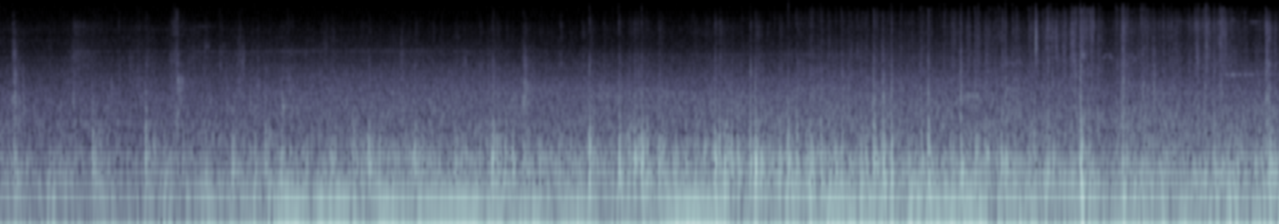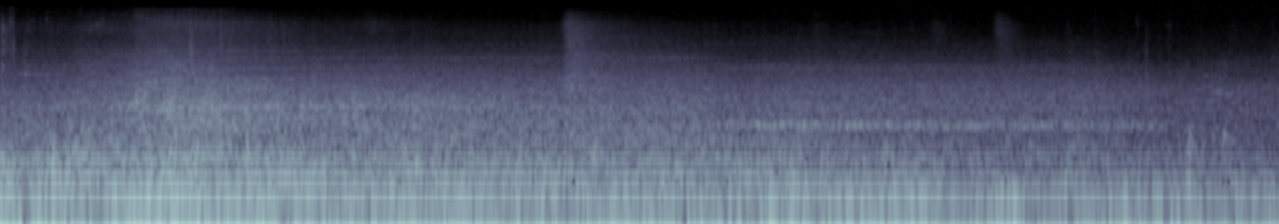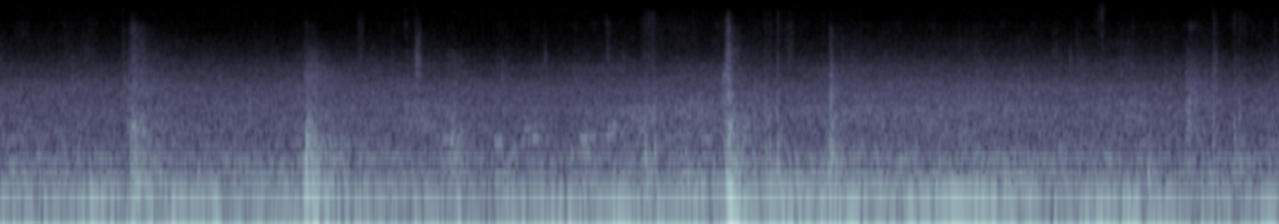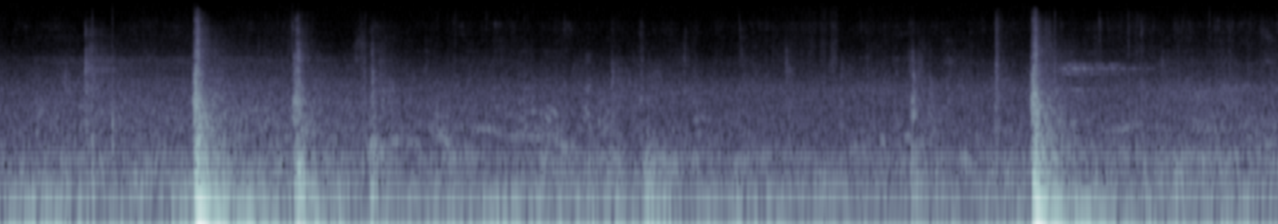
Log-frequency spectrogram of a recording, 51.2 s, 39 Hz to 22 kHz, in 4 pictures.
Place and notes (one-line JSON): {"title": "Gohlis-Süd, Leipzig, Deutschland - gate of premises of neue musik leipzig", "date": "2016-09-21 15:15:00", "description": "The recording was made within the framework of a workshop about sound ecology of the class for sound art at Neue Musik Leipzig. Passing by cars, bycicles, people. A sack barrow, steps. Neue Musik Leipzig - Studio für Digitale Klanggestaltung.", "latitude": "51.36", "longitude": "12.36", "altitude": "111", "timezone": "Europe/Berlin"}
